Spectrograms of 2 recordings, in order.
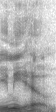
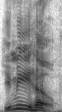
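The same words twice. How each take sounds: First: Quiet. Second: Loud emphatic. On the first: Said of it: "repeated, softer take". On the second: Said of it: "repeated, louder take". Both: Real, not acted.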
